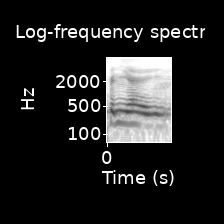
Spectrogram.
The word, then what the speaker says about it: beignet: How you get beignet? It's f It's a French word, baby. In French, that's what that sounds like.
